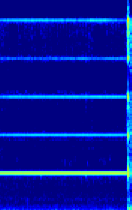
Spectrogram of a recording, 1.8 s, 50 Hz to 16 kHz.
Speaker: it just alarms because I haven't plugged it in yet. It has a 9-volt battery inside it. A power cut occurs, this will scream, and the patient will notice that there is a power cut and they need to change to an oxygen bottle instead.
